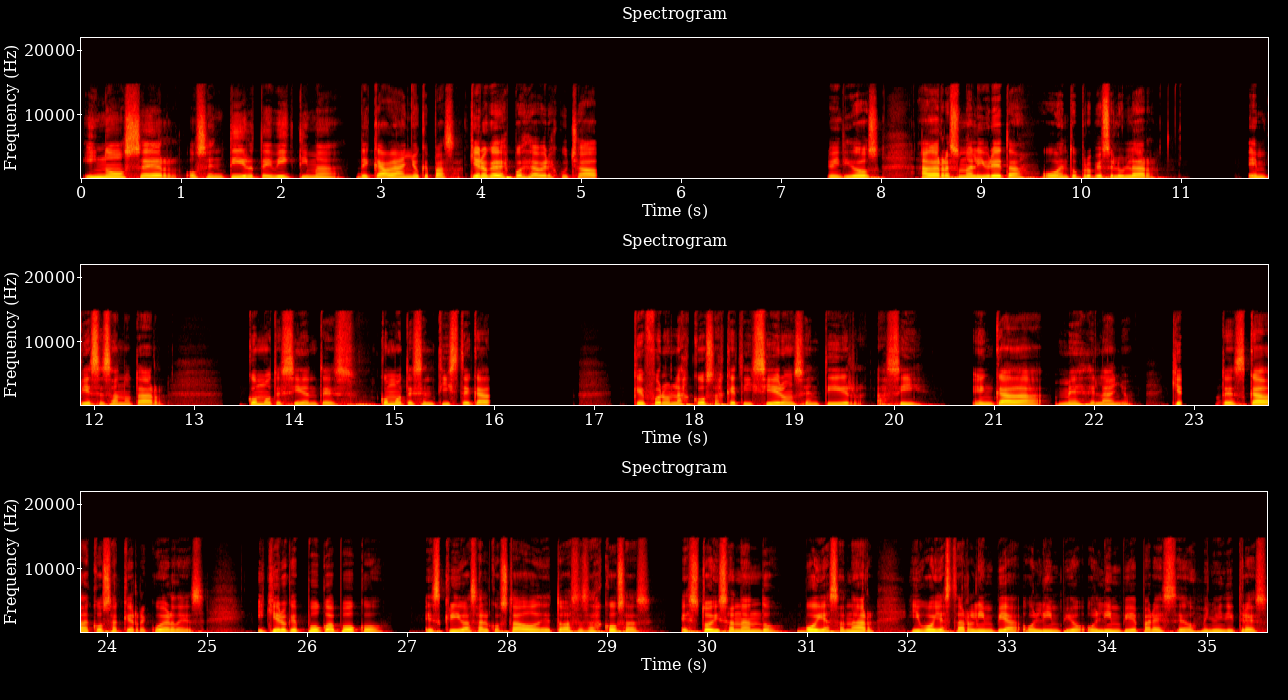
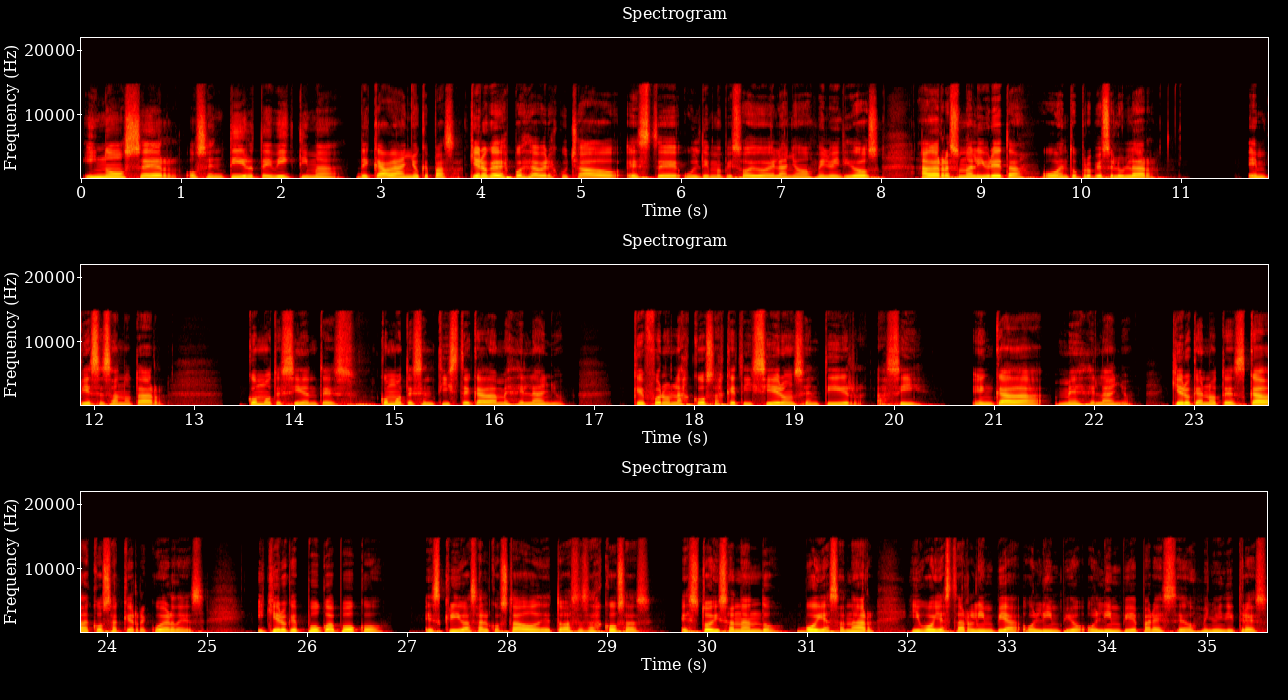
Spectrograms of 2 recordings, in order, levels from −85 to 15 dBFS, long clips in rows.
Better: second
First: audio cutting out; at 5 s for 2.5 s, at 16 s for 1 s and at 23 s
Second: none

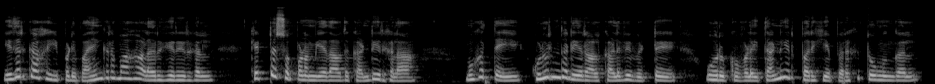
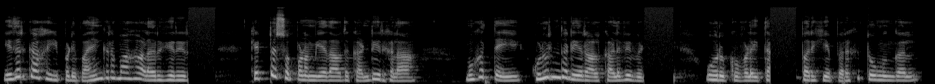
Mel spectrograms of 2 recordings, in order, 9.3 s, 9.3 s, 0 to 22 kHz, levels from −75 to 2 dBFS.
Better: first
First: none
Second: audio cutting out; filled with static; at 2 s, at 6.5 s and at 7.5 s

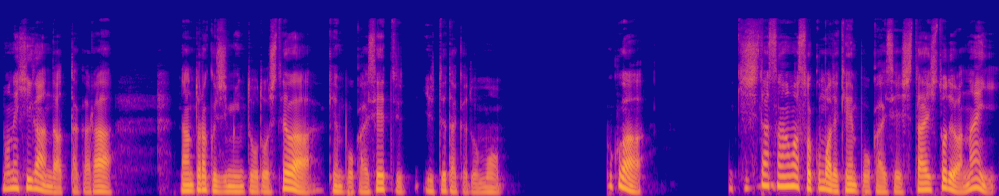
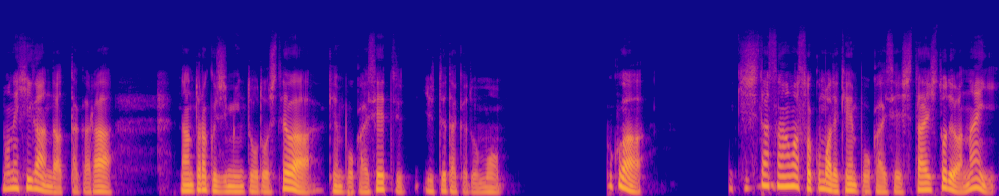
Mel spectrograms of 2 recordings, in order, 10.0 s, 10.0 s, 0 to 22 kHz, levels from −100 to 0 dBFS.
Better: first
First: none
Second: muffled; slightly; fading above 2.5 kHz

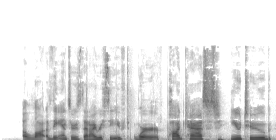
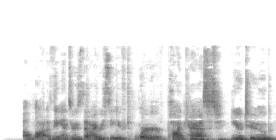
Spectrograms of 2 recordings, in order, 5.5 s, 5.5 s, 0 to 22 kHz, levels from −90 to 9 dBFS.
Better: first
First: none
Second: off-mic speech; far // room echo; very slight; dies away in 0.3 s

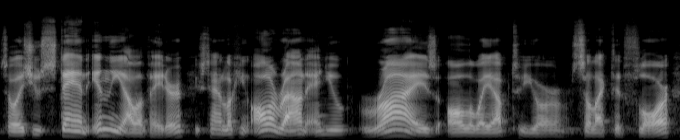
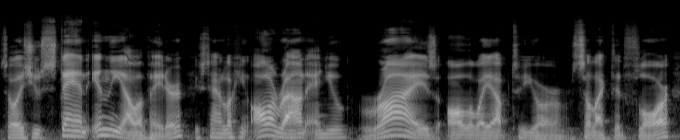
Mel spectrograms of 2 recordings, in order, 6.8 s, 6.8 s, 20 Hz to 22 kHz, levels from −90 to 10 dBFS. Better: second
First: thin; somewhat; fading below 300 Hz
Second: none

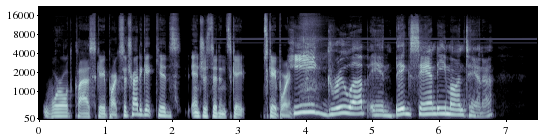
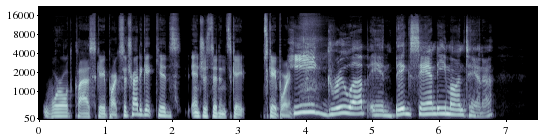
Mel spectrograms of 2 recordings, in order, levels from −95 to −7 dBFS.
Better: second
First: high-pitched whine; faint; from 2.5 s on; 6.5 kHz, 35 dB below the speech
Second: none

